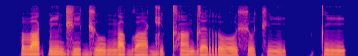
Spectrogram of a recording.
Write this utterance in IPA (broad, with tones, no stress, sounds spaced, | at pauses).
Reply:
β a˦ k͡p ĩ˦ d͡ʒ i˦˨ d͡ʒ uː˦ ŋ a˦ ɡʷ aː˨ ɡ i˨ tʰ ã˦ d ɛ˦ r oː˨ ʃ o˨ t͡ʃ ĩ˨ | t ĩ˨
